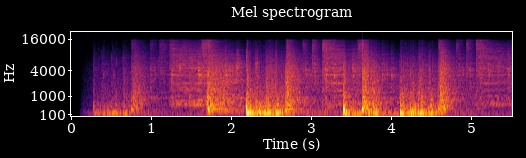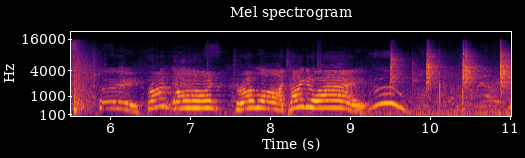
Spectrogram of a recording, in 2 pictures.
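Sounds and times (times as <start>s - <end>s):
heavy bass drum accents: 0.2s - 5.9s
snare drums: 0.2s - 5.9s.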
